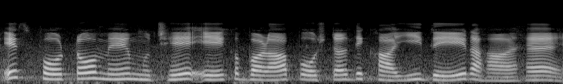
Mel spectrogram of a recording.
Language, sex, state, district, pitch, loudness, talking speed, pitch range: Hindi, female, Madhya Pradesh, Katni, 225 Hz, -17 LUFS, 115 wpm, 210-245 Hz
